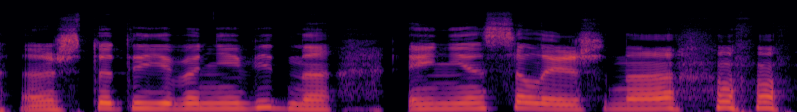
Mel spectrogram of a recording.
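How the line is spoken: Giggling. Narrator (Russian): хихикнула она

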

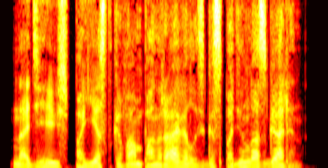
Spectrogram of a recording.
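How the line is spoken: Said quietly. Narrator (Russian): тихо сказал мне

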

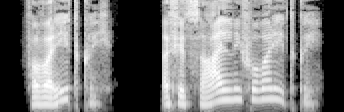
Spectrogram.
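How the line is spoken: Calm objection. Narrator (Russian): спокойно возразил он

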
